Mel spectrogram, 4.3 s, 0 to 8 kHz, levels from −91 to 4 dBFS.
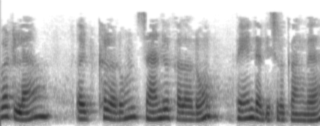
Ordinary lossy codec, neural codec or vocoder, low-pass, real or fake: MP3, 24 kbps; codec, 24 kHz, 0.5 kbps, DualCodec; 7.2 kHz; fake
